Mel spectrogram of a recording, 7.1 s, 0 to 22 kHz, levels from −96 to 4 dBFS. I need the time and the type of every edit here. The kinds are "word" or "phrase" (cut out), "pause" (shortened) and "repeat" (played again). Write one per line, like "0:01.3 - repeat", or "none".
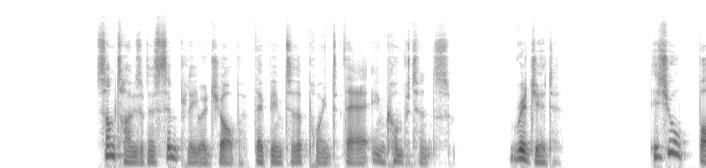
0:01.5 - word
0:02.0 - phrase
0:02.5 - pause
0:02.8 - word
0:03.4 - word
0:04.6 - pause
